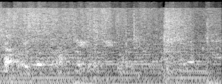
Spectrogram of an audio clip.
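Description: Kadaknath chicken clucking, a few short close clucks in quick succession over a busy background, with no talk.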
